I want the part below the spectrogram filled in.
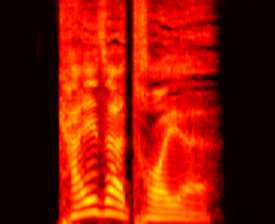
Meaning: inflection of kaisertreu: 1. strong/mixed nominative/accusative feminine singular 2. strong nominative/accusative plural 3. weak nominative all-gender singular
- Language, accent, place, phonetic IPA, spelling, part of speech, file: German, Germany, Berlin, [ˈkaɪ̯zɐˌtʁɔɪ̯ə], kaisertreue, adjective, De-kaisertreue.ogg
